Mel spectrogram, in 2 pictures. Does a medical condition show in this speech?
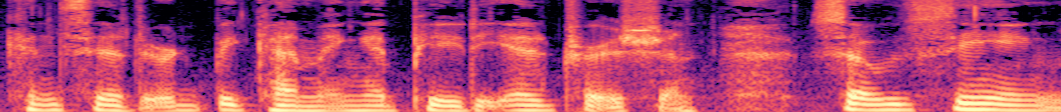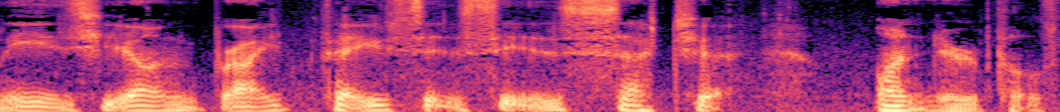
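Yes: spasmodic dysphonia; requires hard work.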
